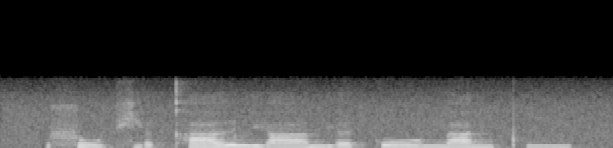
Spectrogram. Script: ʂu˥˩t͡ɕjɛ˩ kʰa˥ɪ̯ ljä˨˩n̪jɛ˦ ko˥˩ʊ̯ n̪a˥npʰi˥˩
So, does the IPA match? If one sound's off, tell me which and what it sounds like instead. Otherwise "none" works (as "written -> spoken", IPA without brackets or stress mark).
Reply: none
